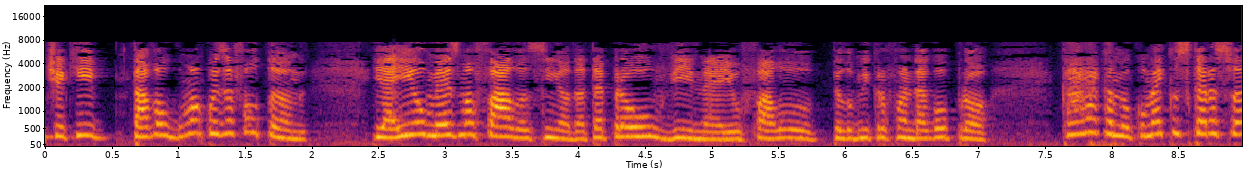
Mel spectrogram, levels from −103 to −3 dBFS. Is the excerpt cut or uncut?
uncut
